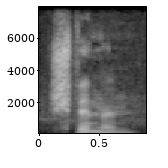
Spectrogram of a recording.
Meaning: 1. to swim (to use swimming motions to move in the water) 2. to swim (for pleasure, as a sport, etc.) 3. to swim (a certain distance) 4. to transport by floating 5. to float, to be floating
- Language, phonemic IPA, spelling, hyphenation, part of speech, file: German, /ˈʃvɪmən/, schwimmen, schwim‧men, verb, De-schwimmen.ogg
